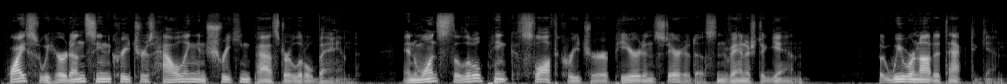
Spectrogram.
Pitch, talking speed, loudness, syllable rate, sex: 95 Hz, 195 wpm, -21 LUFS, 6.0 syllables/s, male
